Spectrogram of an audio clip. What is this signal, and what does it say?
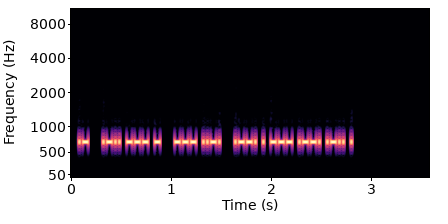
Morse code, heard as a keyed tone, about 60 wpm, 700 Hz. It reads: A LOT OF PEOPLE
